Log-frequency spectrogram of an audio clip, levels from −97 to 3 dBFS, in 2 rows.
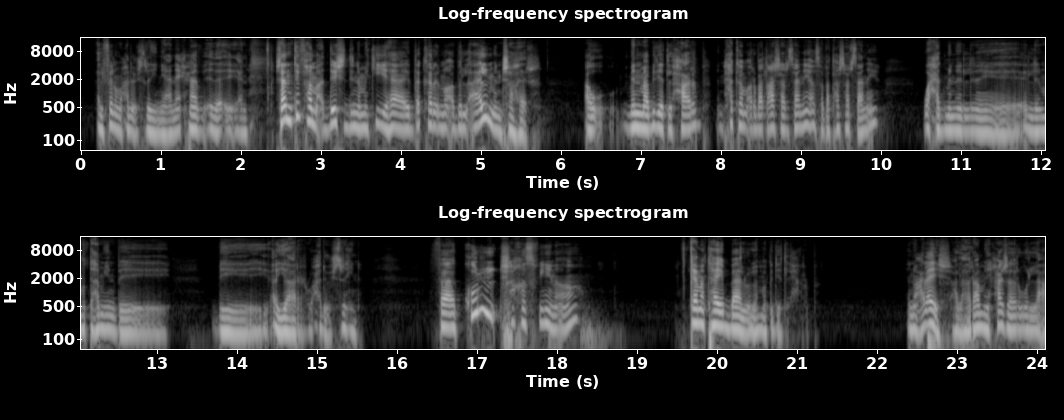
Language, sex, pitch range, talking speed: Arabic, female, 155-205 Hz, 125 wpm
